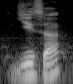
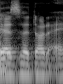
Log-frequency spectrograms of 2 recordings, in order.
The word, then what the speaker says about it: Yeza: The website is Yiza. How do you pronounce it? Yeza.ai. Yeza.ai. Yeza means medicine. Yes. Comes from Xhosa, and I'm originally from Cape Town.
